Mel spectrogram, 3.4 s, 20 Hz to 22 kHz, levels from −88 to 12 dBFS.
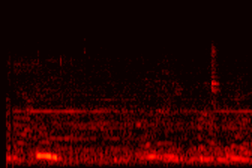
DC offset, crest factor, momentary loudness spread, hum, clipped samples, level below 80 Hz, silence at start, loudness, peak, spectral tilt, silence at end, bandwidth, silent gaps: under 0.1%; 18 dB; 18 LU; none; under 0.1%; under -90 dBFS; 0.05 s; -51 LUFS; -34 dBFS; -4.5 dB/octave; 0 s; 10.5 kHz; none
